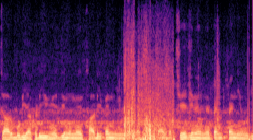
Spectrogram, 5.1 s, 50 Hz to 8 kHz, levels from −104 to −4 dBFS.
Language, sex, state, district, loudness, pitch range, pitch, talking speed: Hindi, male, Haryana, Jhajjar, -14 LUFS, 100-110 Hz, 105 Hz, 200 wpm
